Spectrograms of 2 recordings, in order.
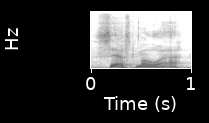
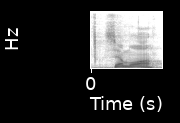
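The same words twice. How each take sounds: First: It is said with a Tennessee accent. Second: It is said with a French accent.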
